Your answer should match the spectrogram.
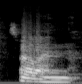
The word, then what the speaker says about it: Ulan: Ulan is how I pronounce it. Ulan.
